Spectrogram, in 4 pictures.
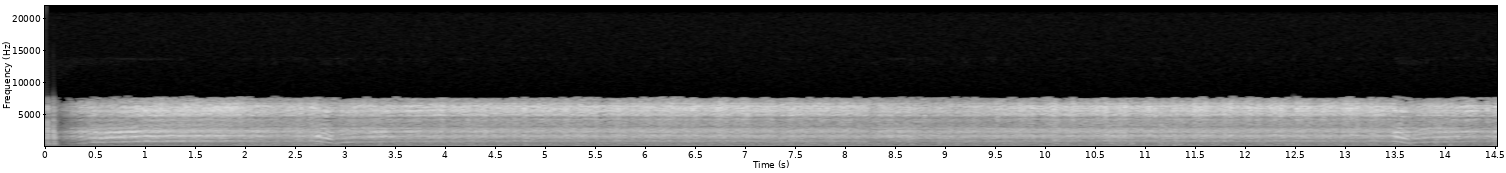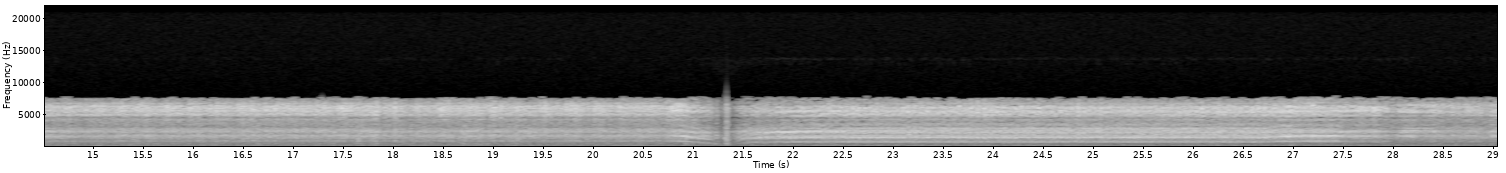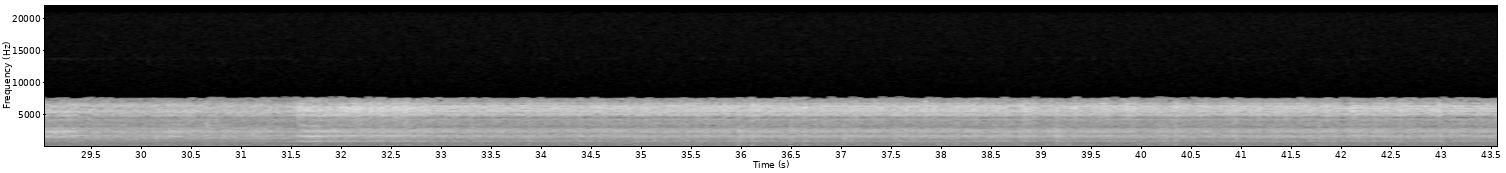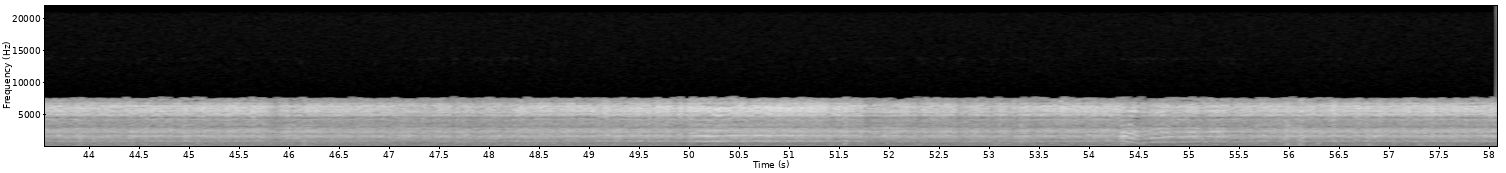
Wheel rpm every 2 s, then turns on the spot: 80, 210, 230, 230, 230, 230, 230, 220, 230, 230, 200, 180, 210, 210, 220, 230, 230, 230, 230, 230, 230, 230, 230, 230, 230, 230, 230, 210, 230.
none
